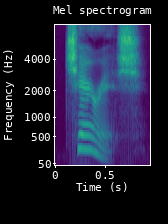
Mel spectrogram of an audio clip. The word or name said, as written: cherish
